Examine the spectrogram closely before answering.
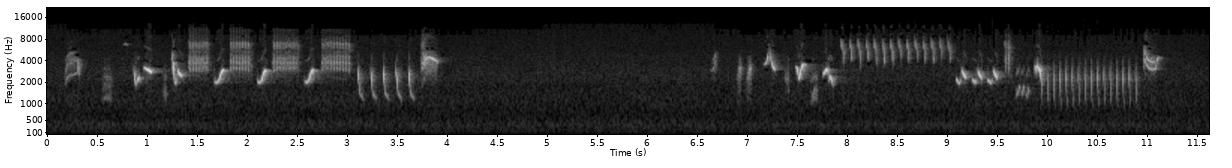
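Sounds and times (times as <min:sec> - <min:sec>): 
common nightingale Luscinia megarhynchos singing: 0:00.0 - 0:04.0, 0:06.6 - 0:11.2.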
